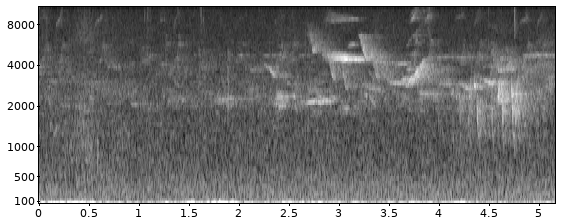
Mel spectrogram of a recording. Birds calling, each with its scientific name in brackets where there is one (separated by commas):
Apapane (Himatione sanguinea), Hawaii Creeper (Loxops mana), Omao (Myadestes obscurus)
